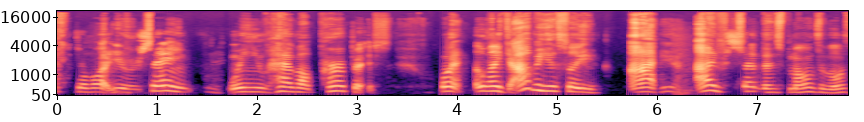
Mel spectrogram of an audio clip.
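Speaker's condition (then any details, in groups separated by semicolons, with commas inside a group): Cerebral palsy, severe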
